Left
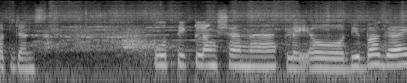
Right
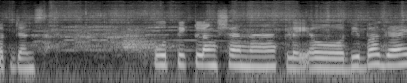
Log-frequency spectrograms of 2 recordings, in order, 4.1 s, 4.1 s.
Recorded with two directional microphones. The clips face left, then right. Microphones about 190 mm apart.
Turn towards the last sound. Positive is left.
turn(degrees=-15)  # may be behind; listen again after turning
